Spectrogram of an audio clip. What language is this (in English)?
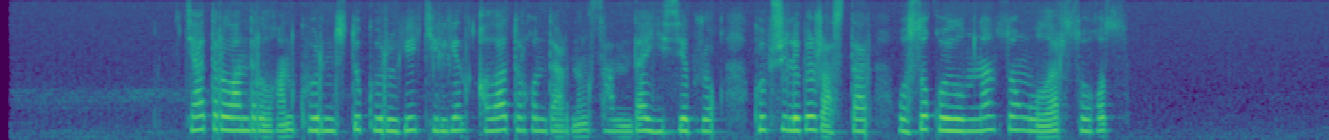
Kazakh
